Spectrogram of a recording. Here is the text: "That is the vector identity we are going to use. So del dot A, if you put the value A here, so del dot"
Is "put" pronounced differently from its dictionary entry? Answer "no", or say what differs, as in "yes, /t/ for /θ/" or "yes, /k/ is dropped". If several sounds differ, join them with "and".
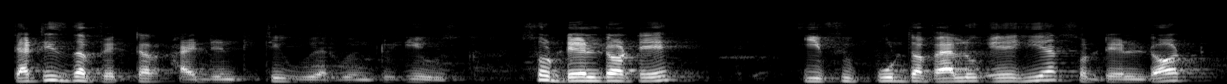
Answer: no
